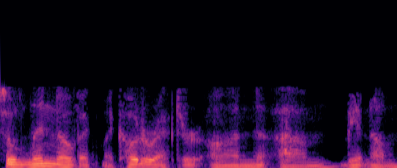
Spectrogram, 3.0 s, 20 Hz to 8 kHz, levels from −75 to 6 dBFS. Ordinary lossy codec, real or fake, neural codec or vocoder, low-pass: AAC, 16 kbps; real; none; 7.2 kHz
